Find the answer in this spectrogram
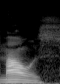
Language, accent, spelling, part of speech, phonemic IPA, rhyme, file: German, Germany, Maus, noun, /maʊ̯s/, -aʊ̯s, De-Maus.ogg
- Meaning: 1. mouse (animal) 2. mouse (input device) 3. sweetheart, babe (likable or attractive person, especially a girl or woman since Maus is a feminine word)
